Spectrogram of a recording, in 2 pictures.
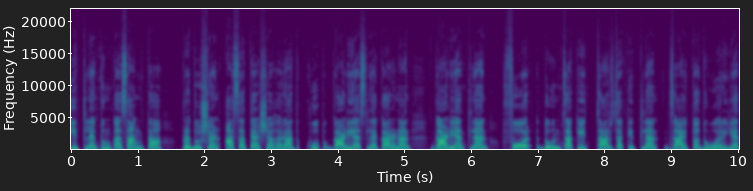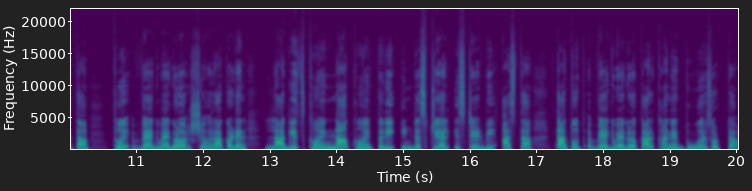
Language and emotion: Goan Konkani, neutral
